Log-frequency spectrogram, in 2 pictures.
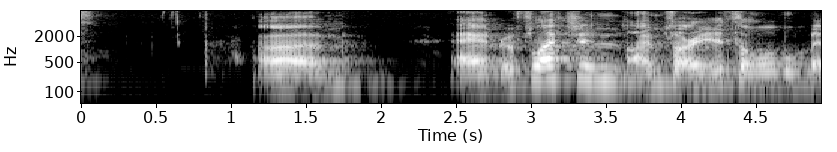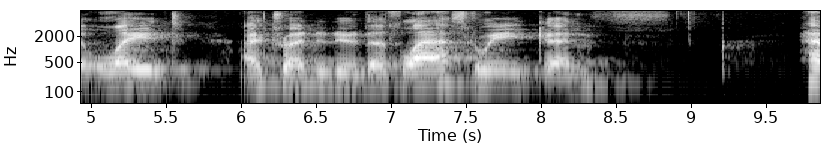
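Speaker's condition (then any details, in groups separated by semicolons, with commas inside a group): Cerebral palsy; speaks slower at times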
